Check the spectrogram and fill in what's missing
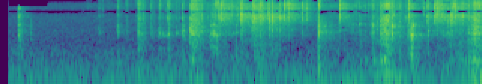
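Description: A metal box-cutter blade scrapes and carves shavings off the edge of a palm-sized, solid red bar of dry soap with a diamond-textured top, held in a hand with long black nails. After a near-silent start with a faint tick, crisp, bright crunching and scraping builds into dense bursts of short, dry cuts. It has very little low end and no ring after each stroke.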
